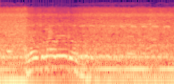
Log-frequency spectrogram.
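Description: Tractor engines running steadily under heavy load as two chained tractors pull against each other in a tug-of-war, over crowd noise. A man's voice calls out over it about half a second in.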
